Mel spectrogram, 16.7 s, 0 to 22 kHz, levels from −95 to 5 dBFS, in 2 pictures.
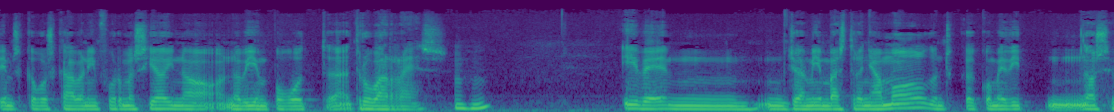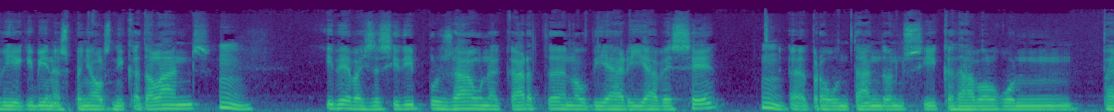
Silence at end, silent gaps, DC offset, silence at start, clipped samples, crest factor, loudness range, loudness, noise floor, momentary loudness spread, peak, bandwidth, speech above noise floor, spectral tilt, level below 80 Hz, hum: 0 s; none; under 0.1%; 0 s; under 0.1%; 14 dB; 2 LU; -27 LUFS; -53 dBFS; 5 LU; -14 dBFS; 14.5 kHz; 26 dB; -5.5 dB/octave; -54 dBFS; none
